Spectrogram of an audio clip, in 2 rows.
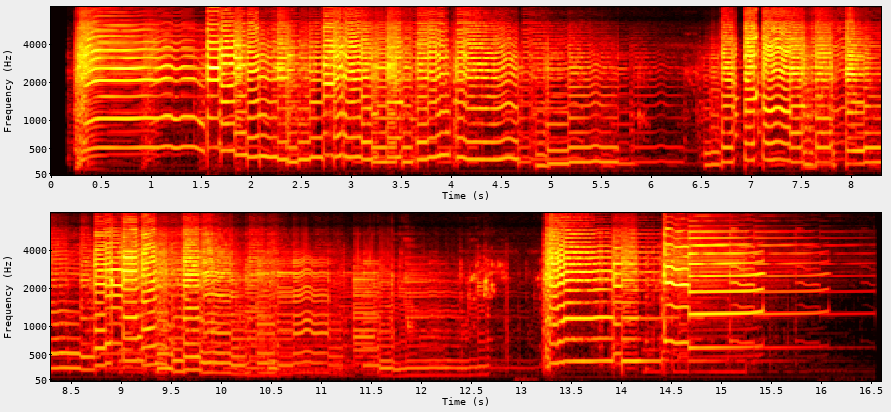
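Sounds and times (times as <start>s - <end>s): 
bluesy crunch tone: 0.2s - 16.5s.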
